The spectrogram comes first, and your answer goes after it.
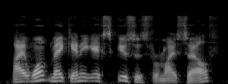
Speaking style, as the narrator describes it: Asa Gregg said harshly

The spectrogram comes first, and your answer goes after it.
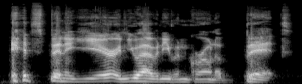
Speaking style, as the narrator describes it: Nightwing chuckled

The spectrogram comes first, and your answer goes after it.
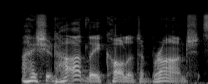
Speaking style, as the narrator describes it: said Syme, laughing

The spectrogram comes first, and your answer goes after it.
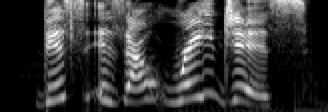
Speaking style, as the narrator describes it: I yelled out

